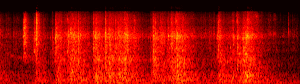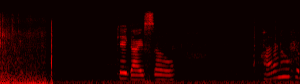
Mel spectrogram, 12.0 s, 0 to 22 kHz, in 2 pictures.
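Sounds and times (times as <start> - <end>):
door scraping and rattling: 0.0 - 7.1
latch clicks: 0.0 - 7.1.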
